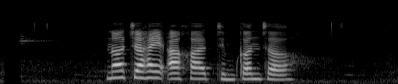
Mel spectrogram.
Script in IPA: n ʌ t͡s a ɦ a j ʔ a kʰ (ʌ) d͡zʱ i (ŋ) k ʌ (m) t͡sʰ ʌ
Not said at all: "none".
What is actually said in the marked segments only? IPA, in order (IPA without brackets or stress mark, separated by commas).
a, m, n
